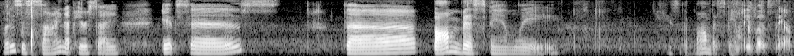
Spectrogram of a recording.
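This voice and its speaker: Expressive, unhurried woman reading to children. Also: on the low side, vocal fry, noisy background. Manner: simple encouraging explanations with checking questions. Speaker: storybook reader for children. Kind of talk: expressive picture-book read-aloud with chatty asides to young listeners.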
